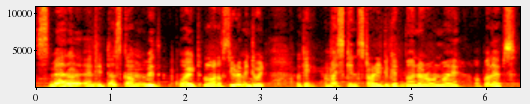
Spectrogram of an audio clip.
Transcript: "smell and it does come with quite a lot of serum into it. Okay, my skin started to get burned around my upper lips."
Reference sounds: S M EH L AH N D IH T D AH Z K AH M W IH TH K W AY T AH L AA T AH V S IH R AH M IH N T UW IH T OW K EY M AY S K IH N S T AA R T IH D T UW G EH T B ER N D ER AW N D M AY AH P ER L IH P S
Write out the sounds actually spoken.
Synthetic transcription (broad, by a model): S M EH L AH N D IH T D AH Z K AH M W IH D K W AY T AH L AA T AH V S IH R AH M IH N T UW IH T OW K EY M AY S K IH N S T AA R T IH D T UW G EH T B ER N ER AW N D M AY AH P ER L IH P S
